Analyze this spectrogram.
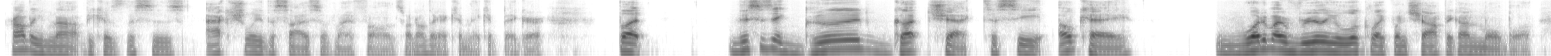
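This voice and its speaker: A man's voice: mid-range voice, animated, moderate pace, a little mellow, slightly rough, no room sound. Sick man hosting a product teardown. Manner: casual, chatty, addresses viewers directly. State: sick, slightly out of breath. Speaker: host. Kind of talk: screen-share product teardown.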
